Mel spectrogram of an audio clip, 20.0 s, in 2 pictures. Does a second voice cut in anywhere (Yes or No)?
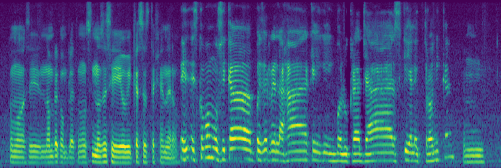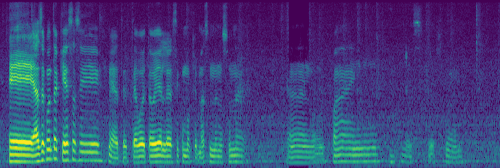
No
